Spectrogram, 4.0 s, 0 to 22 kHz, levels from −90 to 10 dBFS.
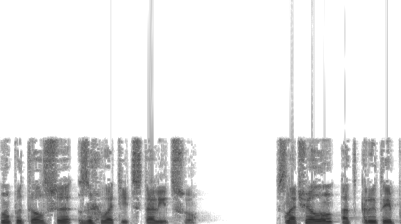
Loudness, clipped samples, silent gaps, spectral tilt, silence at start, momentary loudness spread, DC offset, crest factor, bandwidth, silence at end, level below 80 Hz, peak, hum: -14 LUFS; under 0.1%; 2.34-2.75 s; -4.5 dB/octave; 0 s; 8 LU; under 0.1%; 16 dB; 9 kHz; 0.1 s; -50 dBFS; 0 dBFS; none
